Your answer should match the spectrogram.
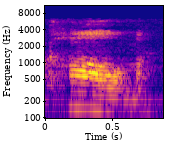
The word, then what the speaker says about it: calm: Yeah, by the way, you have really good L's, but you're not saying it right here. So, calm.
